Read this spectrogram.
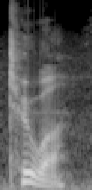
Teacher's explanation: Or people split it into 2 vowels, the goose vowel and then just a schwa, so tuer.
